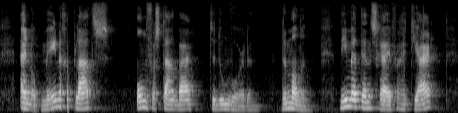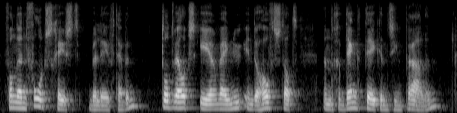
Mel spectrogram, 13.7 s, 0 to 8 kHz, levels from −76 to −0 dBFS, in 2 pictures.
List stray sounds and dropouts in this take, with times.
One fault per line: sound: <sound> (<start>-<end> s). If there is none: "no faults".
no faults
